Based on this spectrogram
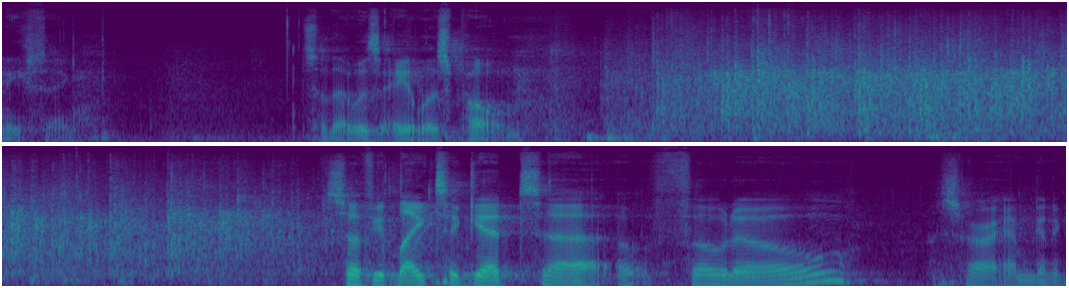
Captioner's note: applause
